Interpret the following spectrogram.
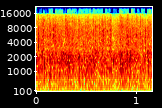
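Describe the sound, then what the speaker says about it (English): A round of applause rises from an audience during a live Bitcoin stream, steady dense clapping filling the whole short stretch at an even level with no voices over it. "Let's give him a round of applause."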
